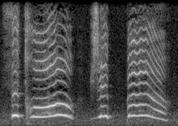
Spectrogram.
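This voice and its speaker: A woman voicing a frightened little male kitten who pleads in a high, tearful voice while reading a storybook aloud. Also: fairly even intonation, measured pace, sharp tone, slight background noise, full character voice. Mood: scared.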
